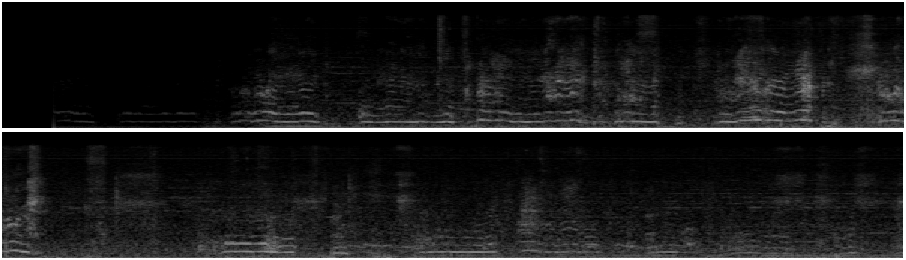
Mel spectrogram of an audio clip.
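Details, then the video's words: Two dogs, one big and one small, play fighting at a house; drawn-out wavering growl-whines rise and fall repeatedly after a quiet start, with scuffling and a person's voice now and then. "Big dog against Small dog Small dog wins"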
